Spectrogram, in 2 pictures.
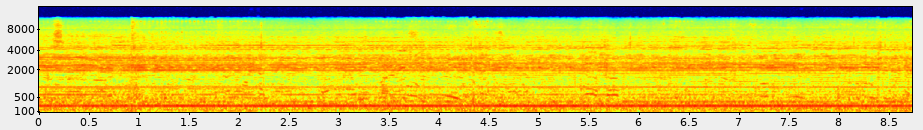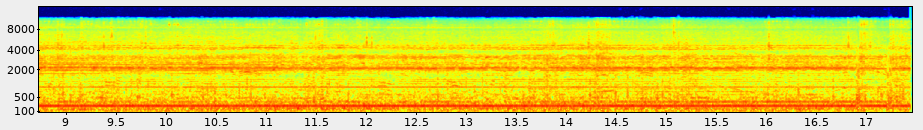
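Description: An airliner's wheels rumble on a runway.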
